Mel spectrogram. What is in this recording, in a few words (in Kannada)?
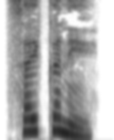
"ಸಯ್ಕನೆ", Kannada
